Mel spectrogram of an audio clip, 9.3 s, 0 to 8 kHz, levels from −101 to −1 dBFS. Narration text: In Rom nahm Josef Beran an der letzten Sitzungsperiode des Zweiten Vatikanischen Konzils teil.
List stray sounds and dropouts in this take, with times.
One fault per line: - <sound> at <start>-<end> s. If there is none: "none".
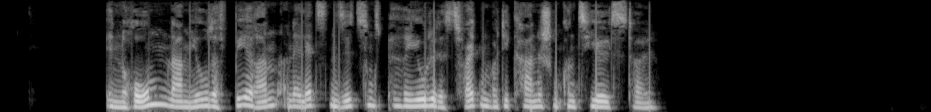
none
